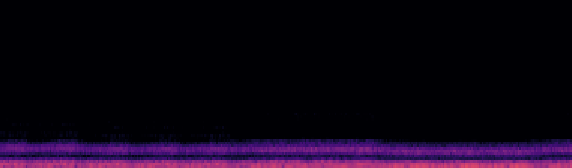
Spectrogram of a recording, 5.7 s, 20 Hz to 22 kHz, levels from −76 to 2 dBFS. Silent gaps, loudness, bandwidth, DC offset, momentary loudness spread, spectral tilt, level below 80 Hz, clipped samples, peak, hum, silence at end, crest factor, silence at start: none; -37 LUFS; 9 kHz; under 0.1%; 4 LU; -6.5 dB/octave; -80 dBFS; under 0.1%; -24 dBFS; none; 0 s; 12 dB; 0 s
